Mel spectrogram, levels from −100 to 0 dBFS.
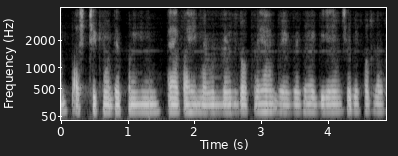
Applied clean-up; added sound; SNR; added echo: neural mask model DeepFilterNet 3.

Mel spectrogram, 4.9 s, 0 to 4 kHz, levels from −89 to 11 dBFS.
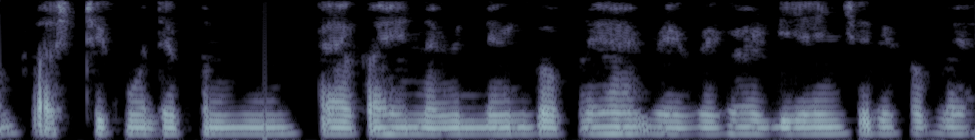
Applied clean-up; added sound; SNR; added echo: none; none; none; none.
